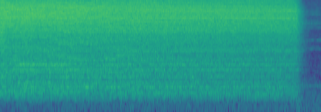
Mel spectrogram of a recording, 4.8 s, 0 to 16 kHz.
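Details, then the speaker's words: Salvaged DeVilbiss iFill oxygen pressure booster on shop air: even four-and-a-half-second rush of air as the piston strokes from position 2 back to position 1, stopping sharply; high-pressure side at 50 bar, a normal cycle. "And we do that again. We are on 50 bar. Position 2 and back to position 1, that's this direction."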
